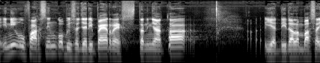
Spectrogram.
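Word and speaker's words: Peres: di sini adalah ufarsin ini PRS jadi bacanya Perez ya ya ini di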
